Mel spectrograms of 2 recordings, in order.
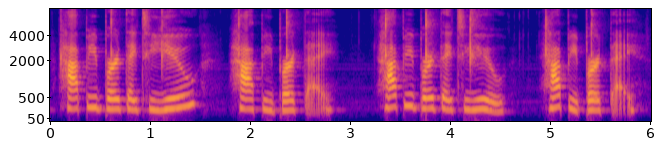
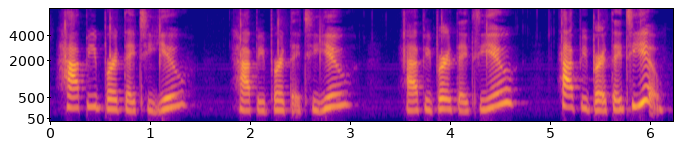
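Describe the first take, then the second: First: Unstable, lopsided rhythm; three-two stress pattern. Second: Stable, even rhythm; steady three-beat lines. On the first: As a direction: alternate a three-stress "Happy birthday to you" with a clipped two-stress "happy birthday". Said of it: "it's three two three two". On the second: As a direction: chant each line with three even stresses, rising at the end. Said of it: "four lines with three syllables each". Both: Shown as a demonstration.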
